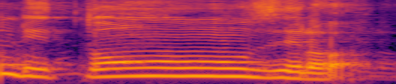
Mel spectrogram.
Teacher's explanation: نون پہ اخفا کرنا ہے، لتنذر اظہار نہیں کرنا، لتنذر، ذا کو نرمی سے۔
